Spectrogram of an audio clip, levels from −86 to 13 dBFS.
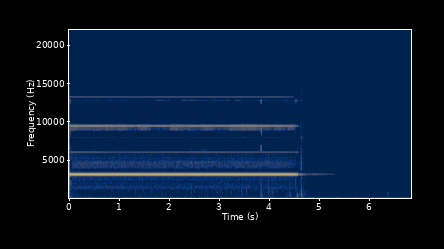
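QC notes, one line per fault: Throughout: HE-AAC compression, likely; treble sounds bright but synthetic, with a gritty, metallic top end, as upper bands are copied from below, fitting a bitrate near 24 kbps.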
